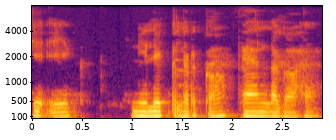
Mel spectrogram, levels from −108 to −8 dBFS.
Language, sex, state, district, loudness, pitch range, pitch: Hindi, male, Uttar Pradesh, Saharanpur, -18 LUFS, 110-115 Hz, 115 Hz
